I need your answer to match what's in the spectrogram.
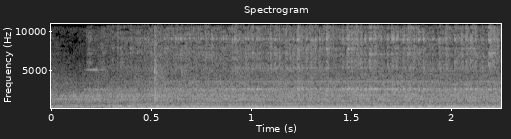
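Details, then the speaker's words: Chinese laser cutter with RDWorks controller, stepper-driven head: a steady, even, low hum with no knocking or rattle; motion is smooth, with very little vibration. "millimeters a second very little going on there and also the sound is very smooth"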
